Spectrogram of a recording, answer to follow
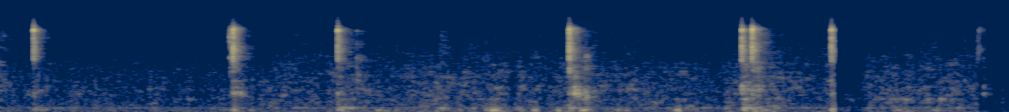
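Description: Computer mouse clicking about seven times at irregular intervals, with two clicks close together near the end, while objects are selected and dragged in a graphic design editor. Faint room tone can be heard between the clicks.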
